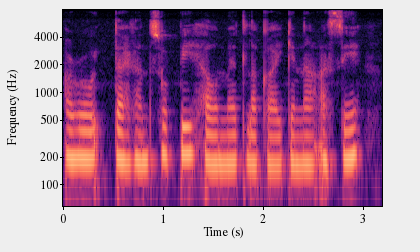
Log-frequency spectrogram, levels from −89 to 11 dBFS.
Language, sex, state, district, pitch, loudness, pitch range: Nagamese, female, Nagaland, Kohima, 185 Hz, -15 LUFS, 175-195 Hz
